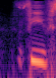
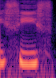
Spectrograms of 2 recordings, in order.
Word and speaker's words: Phoef: because it's spelled P-H-O-E-F, and I wasn't sure. I thought maybe Fief, but I wasn't sure, so I did look it up to see how it's pronounced, and it is the nickname of Robert Christopher Sutton, who is an Emmy Award-winning writer.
